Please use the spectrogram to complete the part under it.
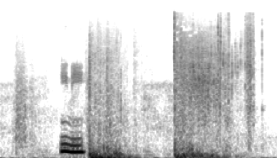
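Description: Gunshots bang out close by.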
